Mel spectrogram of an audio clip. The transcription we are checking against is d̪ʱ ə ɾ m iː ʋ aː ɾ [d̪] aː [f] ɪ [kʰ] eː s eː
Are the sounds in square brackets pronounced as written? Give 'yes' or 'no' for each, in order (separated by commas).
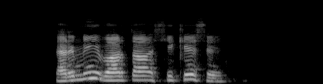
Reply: no, no, yes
